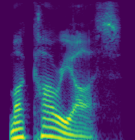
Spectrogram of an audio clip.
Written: μακαριος

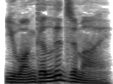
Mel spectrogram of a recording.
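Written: εὐαγγελίζομαι

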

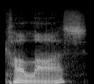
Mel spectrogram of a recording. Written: καλος

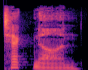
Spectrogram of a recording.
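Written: τεκνον

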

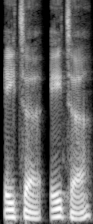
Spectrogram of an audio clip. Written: εἰτε...εἰτε

